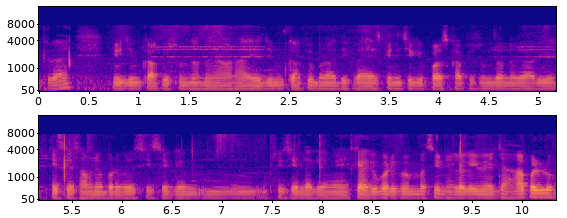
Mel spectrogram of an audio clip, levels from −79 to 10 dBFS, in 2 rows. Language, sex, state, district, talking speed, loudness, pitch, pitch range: Hindi, female, Bihar, Saharsa, 285 wpm, -25 LUFS, 100 Hz, 95-100 Hz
